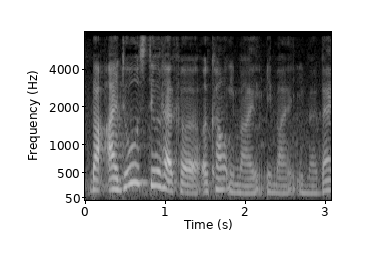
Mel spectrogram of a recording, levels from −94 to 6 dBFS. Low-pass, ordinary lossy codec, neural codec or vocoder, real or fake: 7.2 kHz; none; codec, 16 kHz, 2 kbps, FunCodec, trained on Chinese and English, 25 frames a second; fake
